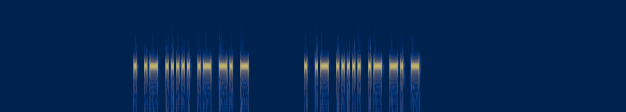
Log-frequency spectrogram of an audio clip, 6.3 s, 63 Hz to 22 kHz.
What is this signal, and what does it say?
Morse code, heard as a keyed tone, about 41 wpm, 700 Hz. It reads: EA5ANT EA5ANT
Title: DXCC-100 Call Signs - 6 Characters - Repeated 2x - 45wpm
